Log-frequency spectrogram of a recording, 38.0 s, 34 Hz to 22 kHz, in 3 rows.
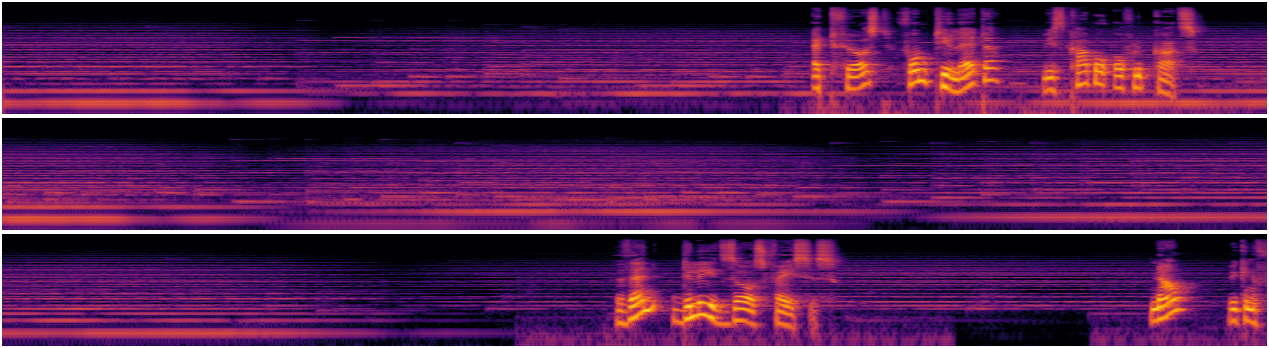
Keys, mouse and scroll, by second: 0.4-1.7 middle drag, 1.7 scroll up 3, 2.0-3.4 middle drag, 3.4 scroll up 1, 3.6-3.9 middle drag, 3.9 scroll down 1, 4.2-5.4 shift+middle drag, 5.4 click, 5.9-6.3 scroll down 1, 6.3-7.4 shift+middle drag, 7.4 Tab, 8.2 ctrl+r, 9.0 ctrl+r, 10.2-11.2 middle drag, 11.2 ctrl+z, 12.4 middle click, 13.3 ctrl+r, 13.9 ctrl+r, 14.7 ctrl+z, 14.9 middle click, 15.7 ctrl+r, 16.3 ctrl+r, 19.1 ctrl+r, 22.9 alt+z, 23.4 1, 23.6 click, 23.9 click, 24.5 shift+click, 24.9 x, 25.4 x, 25.6 middle click, 26.4 2, 26.6 click, 27.3 f, 27.5 f, 27.7 middle click, 28.4 click, 28.9 f, 29.1 f, 29.3 middle click, 30.0 KP_1, 30.9 3, 31.1 click, 31.6 shift+click, 32.5 shift+click, 32.9 shift+click, 33.1 shift+click, 33.3 shift+click, 33.7 x, 34.2 x, 34.4-36.4 middle drag, 36.4 2, 36.9 click, 37.4-37.9 middle drag.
